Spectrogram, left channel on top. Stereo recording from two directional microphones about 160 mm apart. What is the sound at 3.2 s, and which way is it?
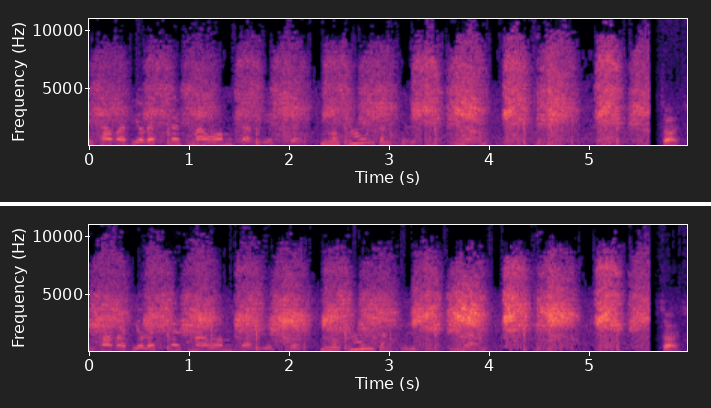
Speech, 30° left (ahead or behind).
